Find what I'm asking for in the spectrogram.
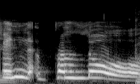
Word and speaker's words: Finn Balor: What's the pronunciation of Finn Baller? Uh, can you Finn Balor? – Balor. Okay, sorry about that.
